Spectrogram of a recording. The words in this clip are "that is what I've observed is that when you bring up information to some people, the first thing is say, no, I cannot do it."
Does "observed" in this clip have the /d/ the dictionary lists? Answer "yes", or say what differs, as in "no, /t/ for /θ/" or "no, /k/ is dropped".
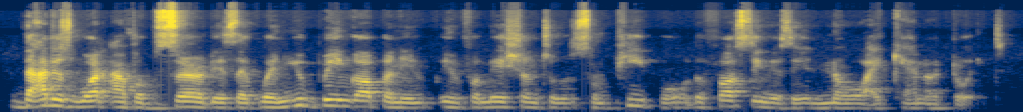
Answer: yes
